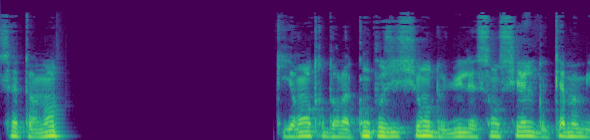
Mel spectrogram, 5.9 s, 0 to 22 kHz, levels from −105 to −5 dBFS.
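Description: From 0.55 s to 2.75 s the speech decays into a fading buzz, then 2 s of silence, likely a long network dropout that lost 2.18 s.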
